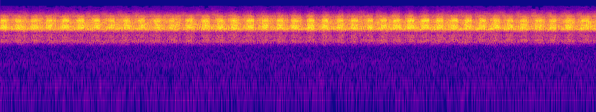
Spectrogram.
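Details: Cicadas in full chorus on hills overlooking the port of Bandol, southern France, by the Mediterranean: an unbroken, high, rasping drone pulsing rapidly and evenly, nothing else clearly heard.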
